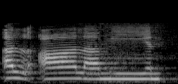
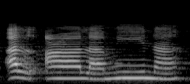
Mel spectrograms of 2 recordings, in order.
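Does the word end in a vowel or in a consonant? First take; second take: consonant; vowel. First: The final syllable ends with a consonant. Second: The final syllable ends with a vowel. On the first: This is the reading when stopping. "karena iska udah dibaca iskan, maka jadinya al-alamin" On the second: This is the reading when not stopping. "kan harusnya membacanya al-alamina"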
